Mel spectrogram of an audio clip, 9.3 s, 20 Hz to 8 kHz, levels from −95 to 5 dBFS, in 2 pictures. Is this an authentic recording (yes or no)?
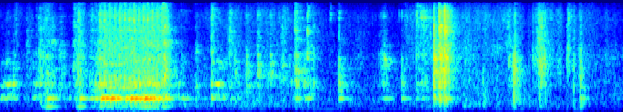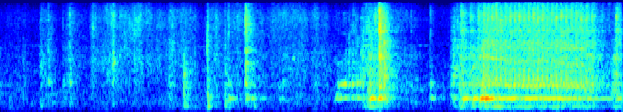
yes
